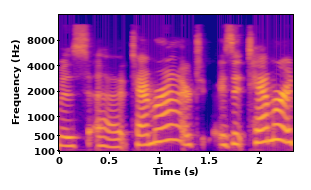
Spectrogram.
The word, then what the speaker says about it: Tamara: lady with me today her name is uh Tamara or is it Tamara or Tamara because I've heard it pronounced both ways so have I and everything in between it's Tamara you got it right the first time congratulations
